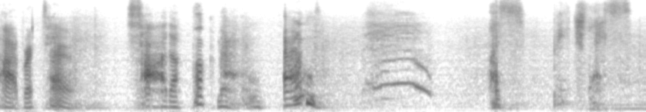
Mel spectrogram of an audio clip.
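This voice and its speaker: This is a put-on character voice. It moves at a fairly slow pace with long, frequent pauses. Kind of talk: horror comic narration. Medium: video game. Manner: wry, theatrical.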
